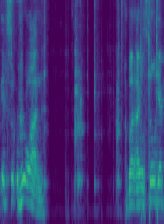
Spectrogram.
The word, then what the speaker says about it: Ruadhán: And, like, I don't know, like, even in person, like, yes, it's properly pronounced, Ruadhán, or, I know a lot of people put a bit more emphasis on the second syllable, which I did not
